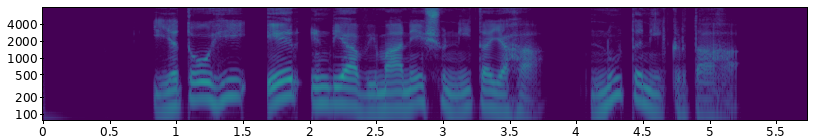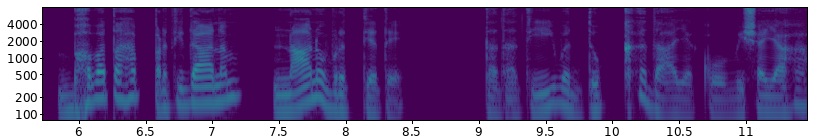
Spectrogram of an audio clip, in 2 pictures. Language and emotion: Sanskrit, sad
